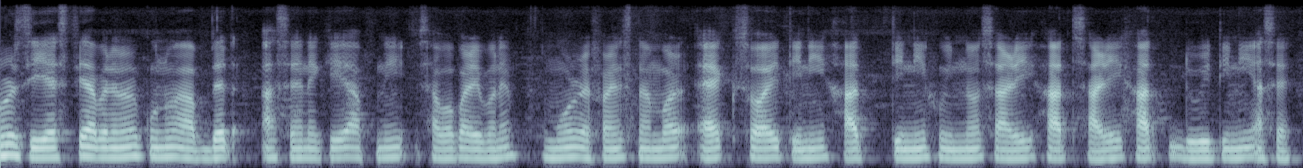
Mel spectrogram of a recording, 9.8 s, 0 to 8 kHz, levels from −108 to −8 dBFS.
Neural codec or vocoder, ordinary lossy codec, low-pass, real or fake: none; none; 7.2 kHz; real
